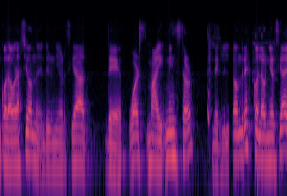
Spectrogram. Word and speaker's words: Westminster: No te es de ahí, pero derecha, mejor pronunciado. – Claro, Westminster. Bueno, Kuala Lumpur queda en Malasia y es importante porque toda la población sujeto de este experimento fue malaya.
